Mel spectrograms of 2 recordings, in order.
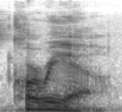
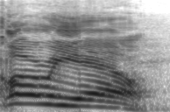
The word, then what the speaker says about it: Koreeyell: And her name is Koreeyell. Did I say it right? You said it right. I said it right. You did that. Koreeyell.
